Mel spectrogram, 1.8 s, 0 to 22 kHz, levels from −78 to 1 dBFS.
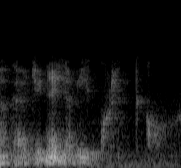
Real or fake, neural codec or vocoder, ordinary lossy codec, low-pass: real; none; none; 14.4 kHz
